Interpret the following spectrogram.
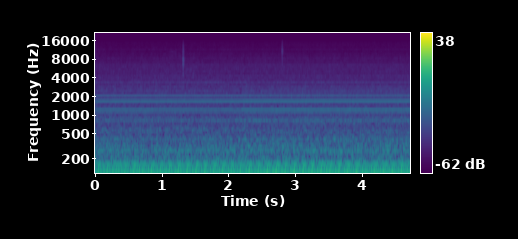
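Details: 2004 Dodge Ram 5.7 L Hemi after replacing faulty bank 1 O2 sensors that caused a misfire and fuel trim faults: deep, steady V8 burble with an even beat and no stumble or miss, idling cleanly.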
